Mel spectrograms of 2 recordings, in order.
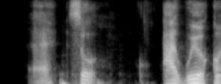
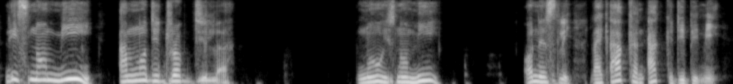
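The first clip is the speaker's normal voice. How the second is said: mock denial; 8 semitones higher than usual. Mocking president's denial.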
